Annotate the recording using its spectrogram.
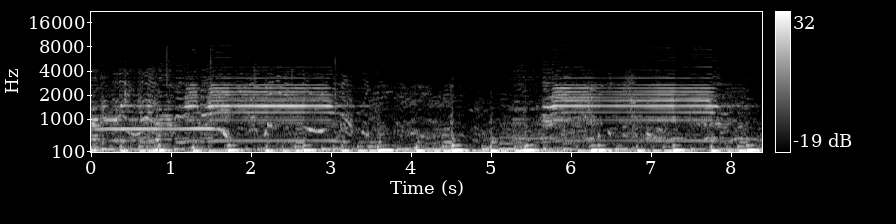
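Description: Amplified acoustic guitar strummed in a steady boogie rhythm, with a harmonica in a neck rack playing two long held chords, the first about a second and a half in and the second near the end.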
